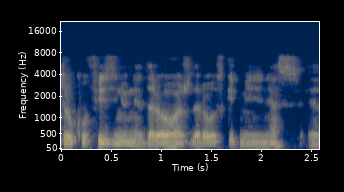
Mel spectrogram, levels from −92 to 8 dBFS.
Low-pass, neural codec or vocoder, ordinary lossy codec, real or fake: 7.2 kHz; none; MP3, 48 kbps; real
